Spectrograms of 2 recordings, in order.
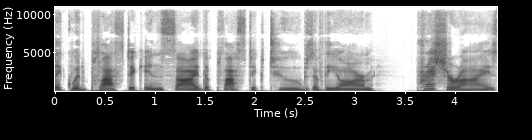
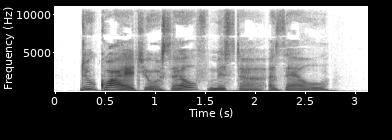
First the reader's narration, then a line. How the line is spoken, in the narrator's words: the chief of police said in an almost bored tone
